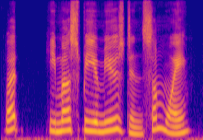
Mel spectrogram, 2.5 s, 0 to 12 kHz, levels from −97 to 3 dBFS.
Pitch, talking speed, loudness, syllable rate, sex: 225 Hz, 190 wpm, -17 LUFS, 5.1 syllables/s, female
